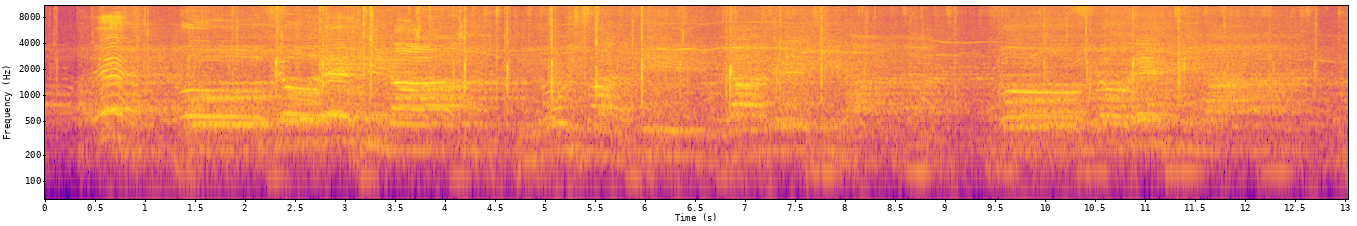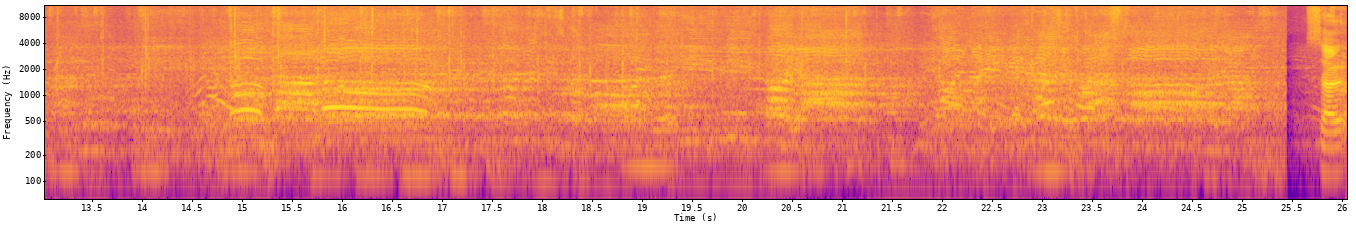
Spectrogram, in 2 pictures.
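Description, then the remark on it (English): A huge stadium crowd of Fiorentina fans sings the club's viola song as the players come out before kick-off against Lazio, with flags waving and scarves up. It is a loud sustained chorus with a steady rhythmic pulse and swelling melodic lines, with no individual talking. “So everyone's uh, got the viola song coming.”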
